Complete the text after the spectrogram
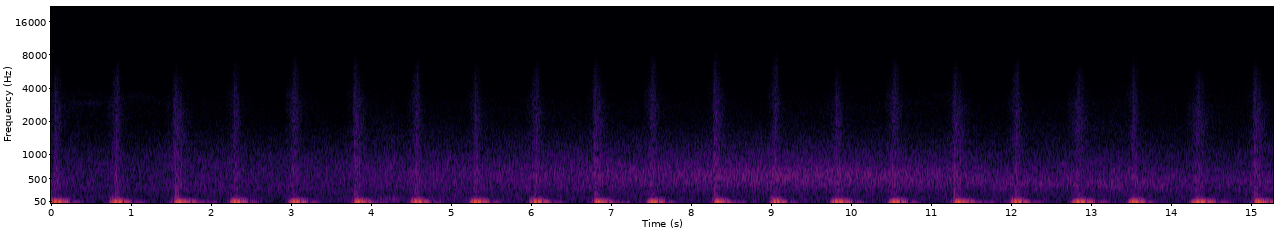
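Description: Large wings flap in a steady, even rhythm.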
